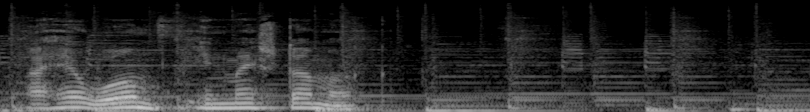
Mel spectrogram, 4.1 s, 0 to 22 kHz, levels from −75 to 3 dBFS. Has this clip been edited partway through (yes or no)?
no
